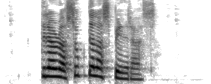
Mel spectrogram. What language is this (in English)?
Catalan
